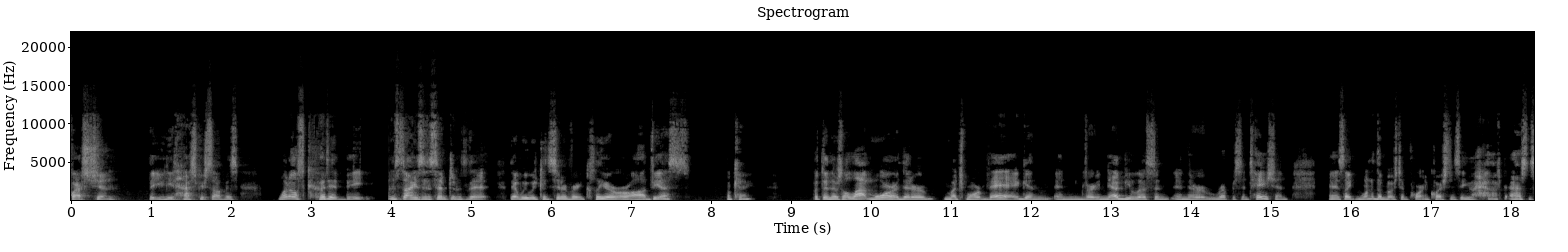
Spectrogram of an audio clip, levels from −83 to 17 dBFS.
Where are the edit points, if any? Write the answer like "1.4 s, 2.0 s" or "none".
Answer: 4.0 s

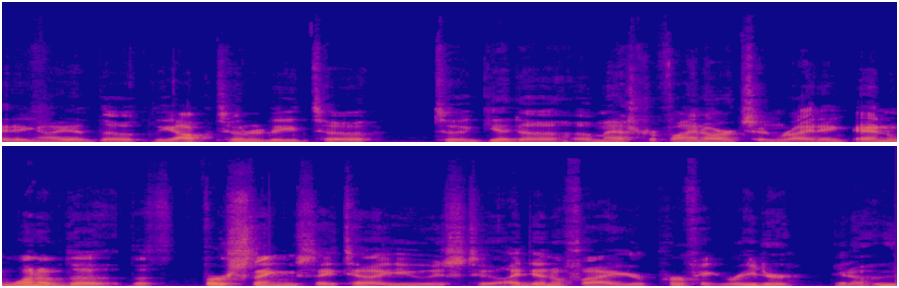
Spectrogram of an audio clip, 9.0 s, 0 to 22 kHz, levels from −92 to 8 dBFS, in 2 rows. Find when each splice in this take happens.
4.2 s

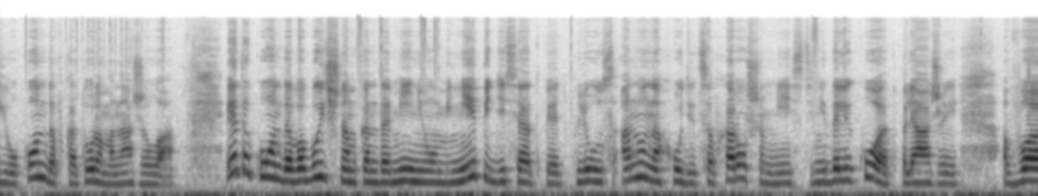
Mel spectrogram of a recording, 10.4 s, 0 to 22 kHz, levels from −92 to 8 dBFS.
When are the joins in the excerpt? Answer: none

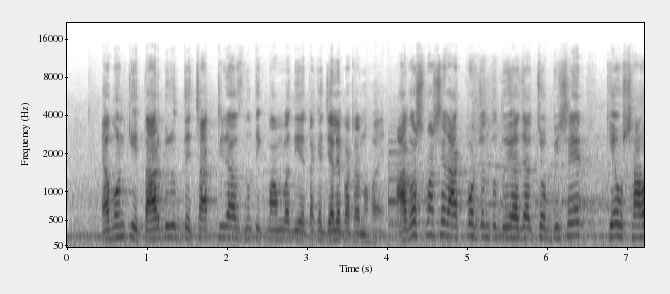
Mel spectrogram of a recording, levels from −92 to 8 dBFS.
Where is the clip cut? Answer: 4.0 s

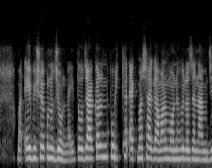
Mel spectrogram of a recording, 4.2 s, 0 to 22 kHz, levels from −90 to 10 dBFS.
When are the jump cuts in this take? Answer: none

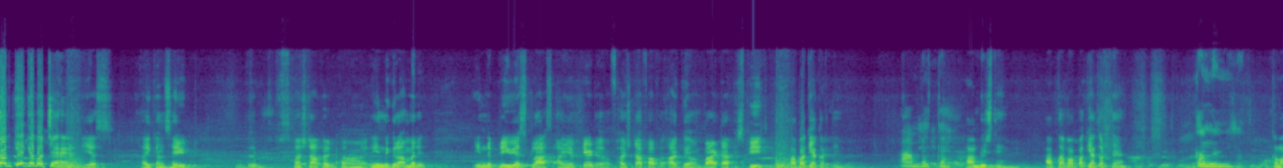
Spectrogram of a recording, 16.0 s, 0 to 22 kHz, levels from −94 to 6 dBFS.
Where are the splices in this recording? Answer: 1.0 s, 9.7 s

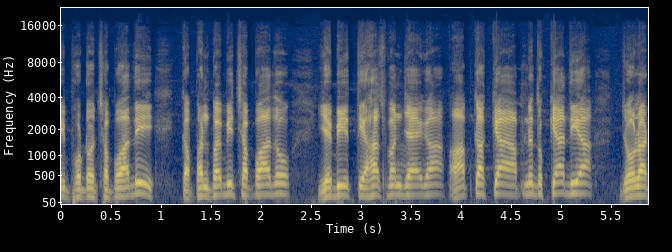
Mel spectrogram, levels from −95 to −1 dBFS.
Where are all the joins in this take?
3.8 s

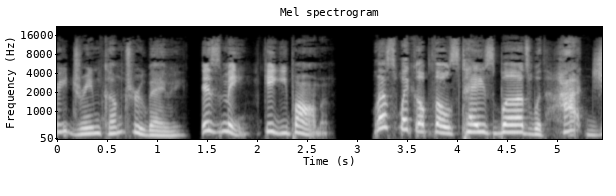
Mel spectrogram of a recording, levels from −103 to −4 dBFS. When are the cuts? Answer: none

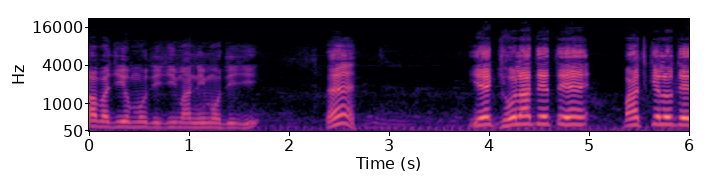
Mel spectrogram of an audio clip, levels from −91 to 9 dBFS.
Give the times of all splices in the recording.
none

